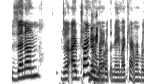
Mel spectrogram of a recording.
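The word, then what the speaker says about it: xenon: This at the same time, it's like Zenon. I'm trying to remember the name. I can't remember the name. Yeah, an X in Greek would be pronounced like a Z.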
